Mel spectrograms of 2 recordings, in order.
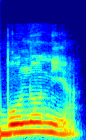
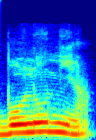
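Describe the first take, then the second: No difference in how they are said.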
